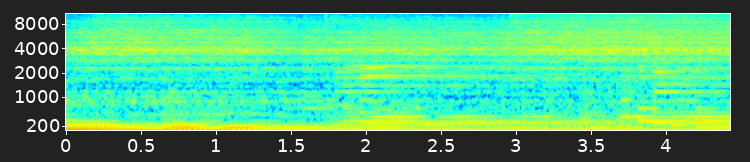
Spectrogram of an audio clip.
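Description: Live gospel band playing: held keyboard chords over a deep bass, the chords changing every second or two, with drums.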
